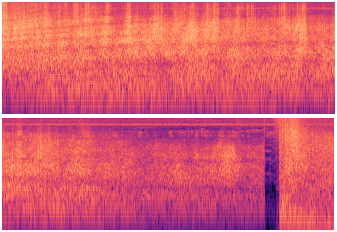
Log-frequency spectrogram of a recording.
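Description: Loud aircraft engine noise, a dense rushing drone of a plane passing, easing off over the last few seconds. Near the end it cuts out for an instant and a sudden loud blast begins.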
